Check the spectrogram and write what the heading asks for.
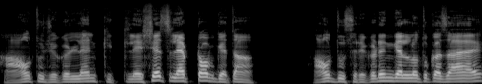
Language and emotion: Goan Konkani, angry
